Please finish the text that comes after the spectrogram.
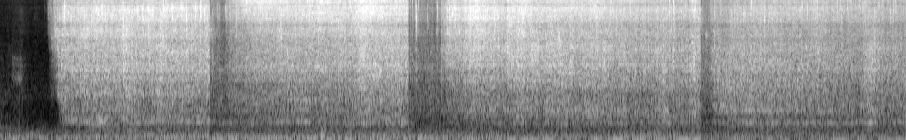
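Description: Bread kebabs frying in a pan of hot oil on a stove: a steady, close, broadband sizzle that runs almost unbroken for the whole stretch, with a few brief dips, and no talking.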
